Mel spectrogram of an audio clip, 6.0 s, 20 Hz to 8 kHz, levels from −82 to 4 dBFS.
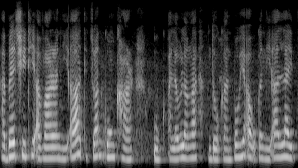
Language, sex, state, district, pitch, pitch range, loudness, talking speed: Mizo, female, Mizoram, Aizawl, 210 Hz, 190-225 Hz, -20 LUFS, 220 wpm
